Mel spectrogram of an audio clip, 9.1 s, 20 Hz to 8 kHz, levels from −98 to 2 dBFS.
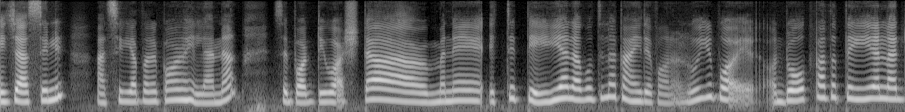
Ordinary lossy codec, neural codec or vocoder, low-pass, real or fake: none; codec, 16 kHz, 0.5 kbps, FunCodec, trained on LibriTTS, 25 frames a second; none; fake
